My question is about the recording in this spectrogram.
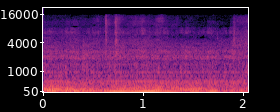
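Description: Soft handling noise as a fleece garment is moved about on a table, over a steady low rumble and faint hum, with a light click about a third of the way in.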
